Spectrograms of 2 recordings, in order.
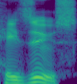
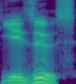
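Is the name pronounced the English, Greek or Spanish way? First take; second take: Spanish; Greek. First: The name has a Spanish pronunciation. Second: The name has a Greek pronunciation. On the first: "In Spanish, it's pronounced differently. They pronounce it Jesus" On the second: "in the original Greek language ... it's more Jesus is generally how it's pronounced"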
